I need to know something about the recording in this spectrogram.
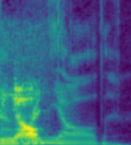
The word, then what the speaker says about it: Rinyald: Is that pronounced Rinyald? Yeah, Rinyald. Yep, you got it.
